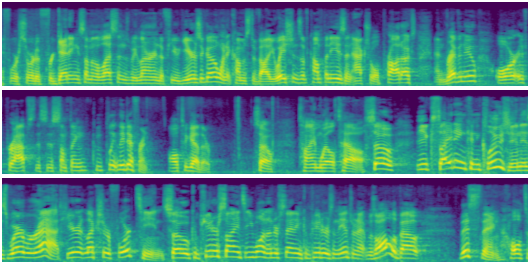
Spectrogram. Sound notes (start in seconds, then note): none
